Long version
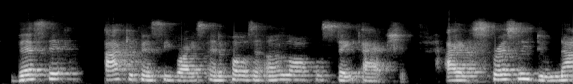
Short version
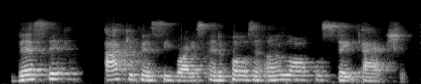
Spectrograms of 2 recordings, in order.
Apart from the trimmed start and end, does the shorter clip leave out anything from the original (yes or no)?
no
